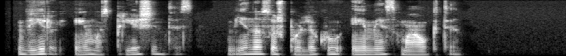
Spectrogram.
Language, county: Lithuanian, Marijampolė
